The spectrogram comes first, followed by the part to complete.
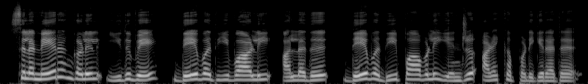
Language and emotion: Tamil, neutral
